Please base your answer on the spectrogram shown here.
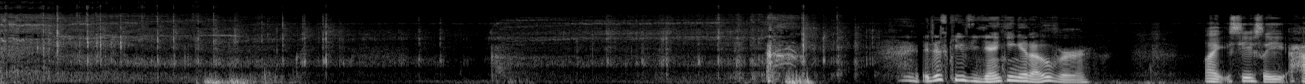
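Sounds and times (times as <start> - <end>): small clicks: 0.0 - 8.9.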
